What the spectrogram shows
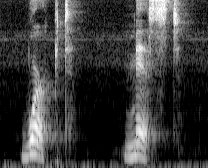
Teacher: t when the last sound in the word is unvoiced so s is an unvoiced sound there's no vocal cords it's just air and k is also an unvoiced sound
